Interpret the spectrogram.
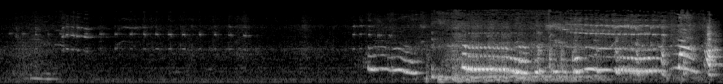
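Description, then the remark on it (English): A person imitates dolphin calls: faint high whistles at first, then a loud burst of rapid, warbling squeals and chattering squeaks sweeping up and down in pitch. “Dude, I speak dolphin!”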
